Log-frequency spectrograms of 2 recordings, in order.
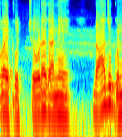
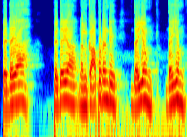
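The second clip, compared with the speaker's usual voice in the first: panicked shout for help; 6 semitones higher than usual. Acted. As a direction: scream for help while fleeing a ghost. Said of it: "అంటూ అరుస్తూ".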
